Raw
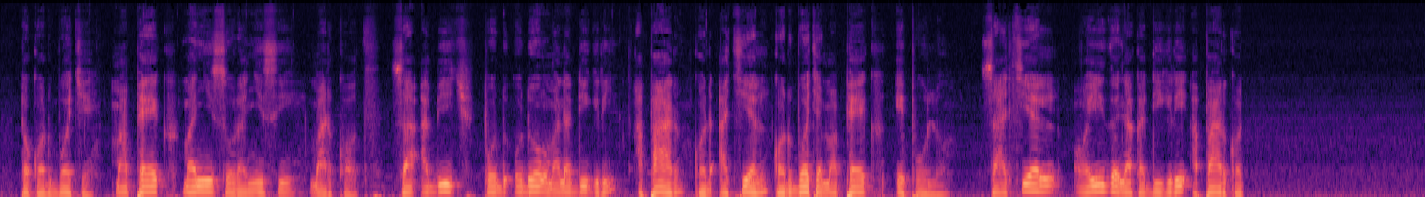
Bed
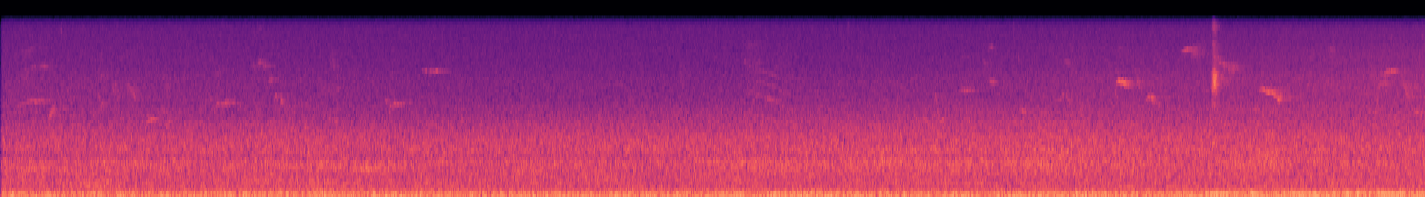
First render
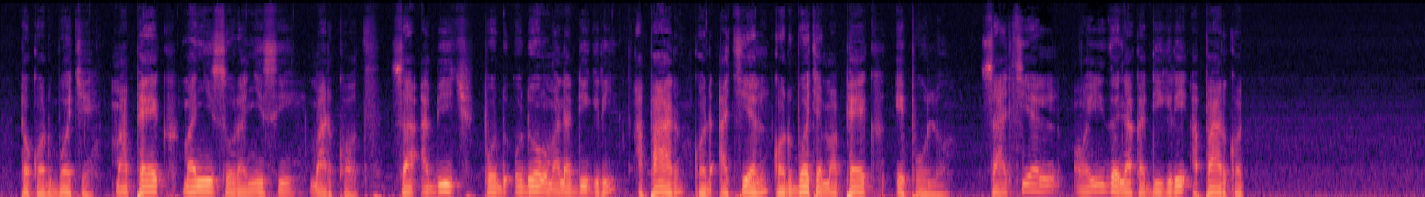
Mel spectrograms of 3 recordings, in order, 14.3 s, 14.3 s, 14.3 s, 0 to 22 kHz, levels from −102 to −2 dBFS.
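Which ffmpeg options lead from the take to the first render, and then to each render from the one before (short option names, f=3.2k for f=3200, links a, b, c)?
-filter_complex "[0:a]asettb=1/sr,asplit=3[a][b][c];[a]atrim=end=10.004[d];[b]atrim=start=10:end=11.11,asetpts=PTS-STARTPTS,afade=t=in:d=0.004:c=qsin,afade=t=out:st=1.106:d=0.004:c=qsin,acompressor=threshold=-29dB:ratio=3:attack=3.2:release=140:knee=1:detection=peak[e];[c]atrim=start=11.106[f];[d][e]acrossfade=d=0.004:c1=hsin:c2=qsin[g];[g][f]acrossfade=d=0.004:c1=qsin:c2=hsin"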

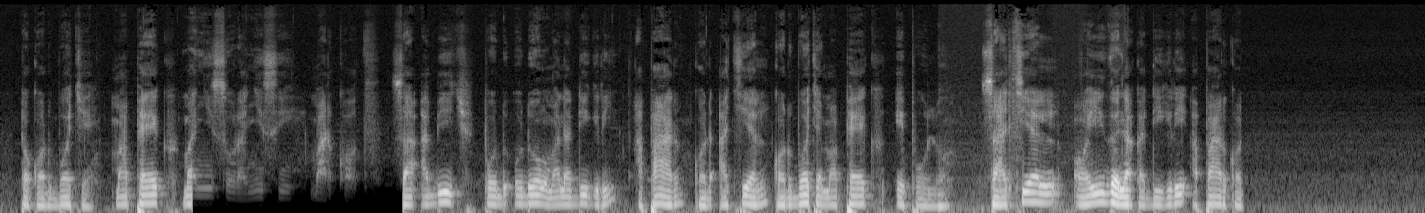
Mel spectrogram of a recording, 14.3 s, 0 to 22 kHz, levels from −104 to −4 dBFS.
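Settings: -filter_complex "[0:a]asettb=1/sr,asplit=3[a][b][c];[a]atrim=end=1.914[d];[b]atrim=start=1.91:end=4.03,asetpts=PTS-STARTPTS,afade=t=in:d=0.004:c=qsin,afade=t=out:st=2.116:d=0.004:c=qsin,highpass=f=920:w=0.5412,highpass=f=920:w=1.3066[e];[c]atrim=start=4.026[f];[d][e]acrossfade=d=0.004:c1=hsin:c2=qsin[g];[g][f]acrossfade=d=0.004:c1=qsin:c2=hsin,asplit=3[h][i][j];[h]atrim=end=9.382[k];[i]atrim=start=9.378:end=11.282,asetpts=PTS-STARTPTS,volume=8.5dB[l];[j]atrim=start=11.278[m];[k][l]acrossfade=d=0.004:c1=hsin:c2=hsin[n];[n][m]acrossfade=d=0.004:c1=hsin:c2=hsin"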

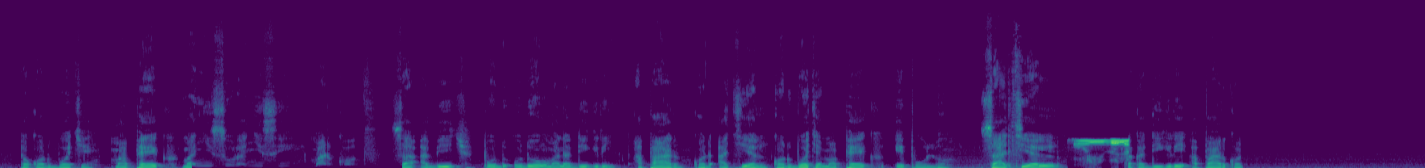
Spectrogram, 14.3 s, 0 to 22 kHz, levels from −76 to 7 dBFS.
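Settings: -filter_complex "[0:a]asettb=1/sr,asplit=3[a][b][c];[a]atrim=end=10.674[d];[b]atrim=start=10.67:end=11.29,asetpts=PTS-STARTPTS,afade=t=in:d=0.004:c=qsin,afade=t=out:st=0.616:d=0.004:c=qsin,lowpass=f=3.2k:t=q:w=0.5098,lowpass=f=3.2k:t=q:w=0.6013,lowpass=f=3.2k:t=q:w=0.9,lowpass=f=3.2k:t=q:w=2.563,afreqshift=-3800[e];[c]atrim=start=11.286[f];[d][e]acrossfade=d=0.004:c1=hsin:c2=qsin[g];[g][f]acrossfade=d=0.004:c1=qsin:c2=hsin"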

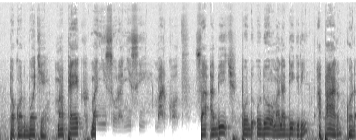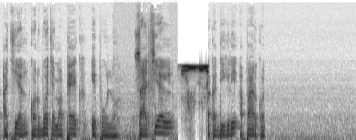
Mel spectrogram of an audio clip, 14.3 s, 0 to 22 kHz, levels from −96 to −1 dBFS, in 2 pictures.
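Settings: -filter_complex "[0:a]acrossover=split=1000[a][b];[a]acompressor=threshold=-33dB:ratio=6[c];[c][b]amix=inputs=2:normalize=0,alimiter=level_in=11.5dB:limit=-1dB:release=50:level=0:latency=1"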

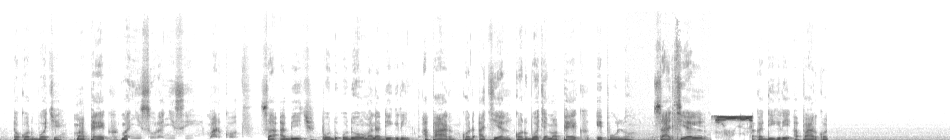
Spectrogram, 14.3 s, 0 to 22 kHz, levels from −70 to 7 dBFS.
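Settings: -af "alimiter=limit=-12dB:level=0:latency=1:release=103"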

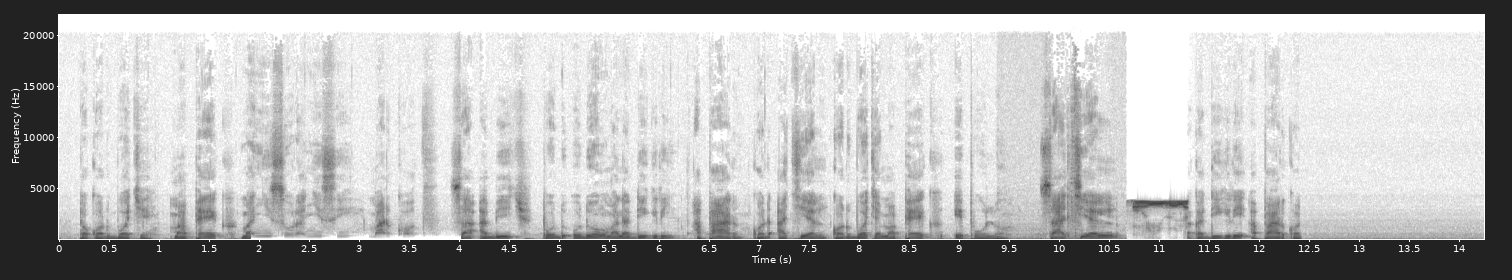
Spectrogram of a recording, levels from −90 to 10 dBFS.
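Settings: -af anull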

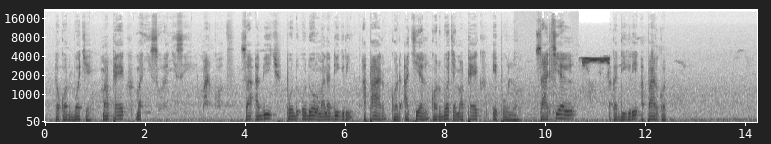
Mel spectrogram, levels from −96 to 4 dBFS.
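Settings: -filter_complex "[1:a]volume=-14dB[a];[0:a][a]amix=inputs=2:normalize=0"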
